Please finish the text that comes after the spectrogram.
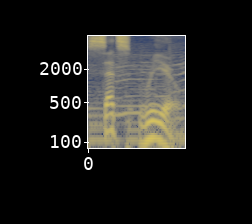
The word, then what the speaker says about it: SeTsRyu: That's pronounced Sets Ryu.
